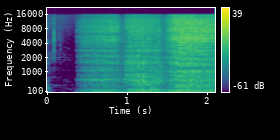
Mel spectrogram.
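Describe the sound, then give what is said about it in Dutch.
A voice imitates a growling tiger with teeth clenched together, making three rough, rasping growls in quick succession, loud, with no other talking. “Haha, zet jij nog eens je tanden op elkaar als een grommende tijger?”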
